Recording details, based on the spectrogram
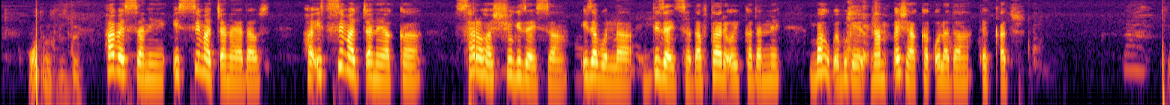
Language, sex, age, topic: Gamo, female, 25-35, government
